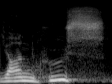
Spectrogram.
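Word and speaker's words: Jan Hus: John hus of Prague I guess they pronounce it yanus he was a contemporary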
